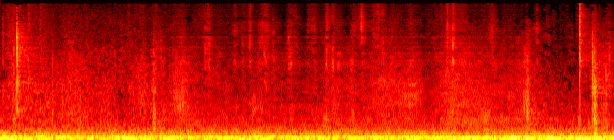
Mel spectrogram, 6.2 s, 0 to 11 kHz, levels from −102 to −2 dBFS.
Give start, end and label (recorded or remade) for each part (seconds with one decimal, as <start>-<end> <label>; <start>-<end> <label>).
0.0-1.7 recorded; 1.7-5.3 remade; 5.3-6.1 recorded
